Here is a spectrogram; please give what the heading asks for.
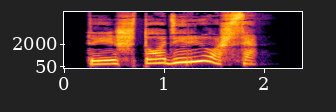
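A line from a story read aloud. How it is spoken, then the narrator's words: Hissed. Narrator (Russian): зашипел крыс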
